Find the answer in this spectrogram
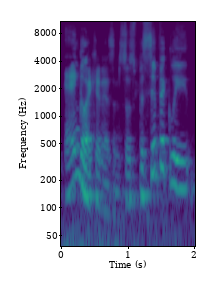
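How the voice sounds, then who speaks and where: A man's voice: on the high side, a little fast, husky. A man hosting a casual history podcast, joking around and slipping into silly voices. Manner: animated, jokey, puts on silly voices. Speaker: podcast host.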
